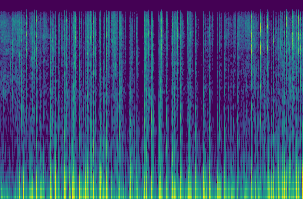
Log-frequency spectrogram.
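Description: Fingertips and nails rub and scratch along a long, hollow beige cardboard tube held in both hands. The result is a continuous, dry, bright rasping with a hollow low thump beneath it, made of rapid, closely spaced strokes with no ringing.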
